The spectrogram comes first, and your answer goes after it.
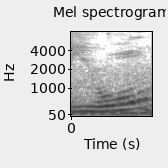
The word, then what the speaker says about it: Yul: Did you say his name is Yule? Yule. Yeah, he's Russian. Like Yule log.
